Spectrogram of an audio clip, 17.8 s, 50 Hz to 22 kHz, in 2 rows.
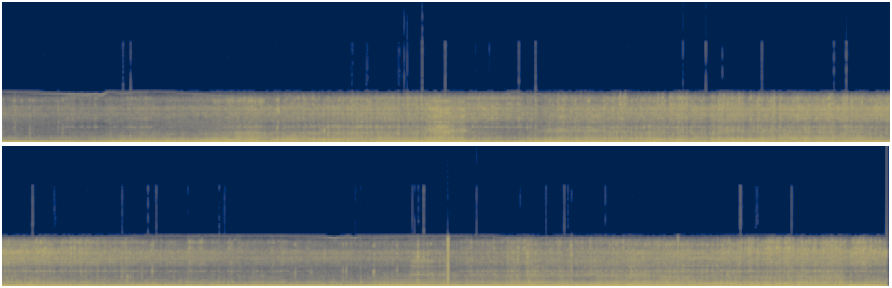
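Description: Supercharged Honda S2000 four-cylinder engine heard from inside the cabin, pulling hard at speed on track with heavy wind and road noise. Its pitch climbs, drops sharply for a moment about four and a half seconds in at an upshift, then climbs again. It falls away and holds steadier through the middle, and rises and drops once more near the end.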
